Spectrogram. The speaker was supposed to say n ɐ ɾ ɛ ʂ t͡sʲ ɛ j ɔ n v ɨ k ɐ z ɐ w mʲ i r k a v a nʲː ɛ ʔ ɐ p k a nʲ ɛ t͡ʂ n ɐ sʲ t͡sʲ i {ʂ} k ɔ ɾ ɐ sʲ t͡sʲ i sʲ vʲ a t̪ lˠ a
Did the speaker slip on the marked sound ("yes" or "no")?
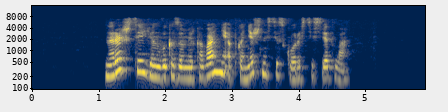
yes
